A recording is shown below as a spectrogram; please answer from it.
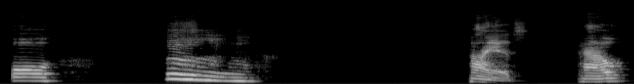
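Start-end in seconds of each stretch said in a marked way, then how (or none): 1.6-2.5 loud, high exhale acting out tiredness; big demonstrative sigh of tiredness; weary sigh. Shown as a demonstration. Teacher acting out tired for learners, weary sigh.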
